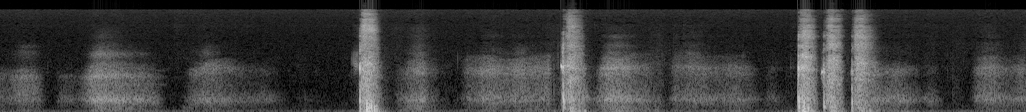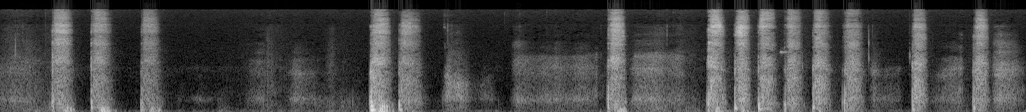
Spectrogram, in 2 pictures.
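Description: Rapid run of many sharp sneezes, often in quick doubles and triples, with brief breaths in between; a sneezing fit.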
